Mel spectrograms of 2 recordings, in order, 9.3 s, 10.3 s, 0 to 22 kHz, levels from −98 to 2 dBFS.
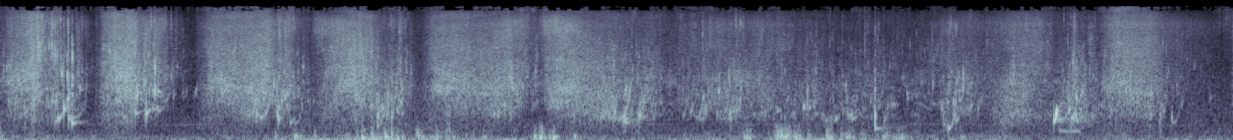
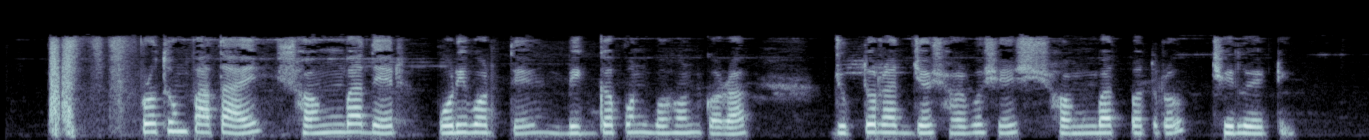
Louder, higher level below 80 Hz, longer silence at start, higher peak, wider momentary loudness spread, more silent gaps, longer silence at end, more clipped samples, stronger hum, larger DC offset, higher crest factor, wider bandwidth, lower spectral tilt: second, -23 LUFS vs -19 LUFS; first, -40 dBFS vs -60 dBFS; second, 0 s vs 0.35 s; about the same, 0 dBFS vs -2 dBFS; first, 13 LU vs 8 LU; neither; second, 0 s vs 0.55 s; neither; neither; neither; first, 26 dB vs 16 dB; first, 18 kHz vs 8 kHz; second, -1 dB/octave vs -4.5 dB/octave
